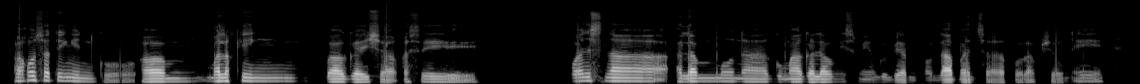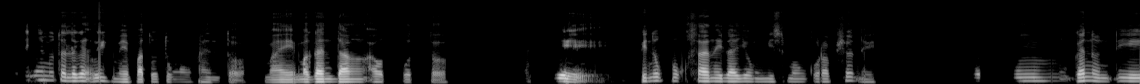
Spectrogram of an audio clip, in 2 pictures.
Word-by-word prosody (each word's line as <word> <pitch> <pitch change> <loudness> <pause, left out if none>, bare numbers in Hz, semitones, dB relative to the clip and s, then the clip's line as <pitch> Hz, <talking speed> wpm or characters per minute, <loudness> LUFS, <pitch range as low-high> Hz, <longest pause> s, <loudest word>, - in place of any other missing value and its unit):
Ako, 180 +5 +1
sa 185 -3 +1
tingin 155 -5 -3
ko, 65 - -15
um, 135 +1 +4 0.2
malaking 150 -1 0 0.3
bagay 125 -2 +4
siya 110 -4 -4
kasi 120 - -5 0.9
once 165 +2 -1
na 160 -1 +4 0.6
alam 145 +1 +2
mo 145 0 -4
na 130 -2 -2
gumagalaw 125 -1 0
mismo 120 -1 -21
yung 115 - -18
gobyerno 110 -1 -8 0.2
laban 110 +1 +2
sa - - -9
korapsiyon, 100 -2 -13
eh, 145 +1 -13 0.5
sa - - -41
tingin 205 +1 -9
mo - - -11
talaga, 165 -1 +4
"Uy, 160 +2 -1
may 120 -1 -2
patutunguhan 115 -2 -6
'to. - - -12 0.2
May 110 +1 0
magandang 120 +1 +6
output 120 -1 -7 0.2
'to." - - -10 0.8
Kasi 145 -1 +3 0.7
pinupuksa 160 -2 +1
nila 140 -1 +3
yung 135 -1 -4
mismong 130 -1 -11
korapsiyon, 130 +8 -8
eh. - - -19 1.4
Kung 160 0 -6 0.2
ganun, 160 -2 +1
'di 160 +2 -7
135 Hz, 115 wpm, -23 LUFS, 120-155 Hz, 1.4 s, magandang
